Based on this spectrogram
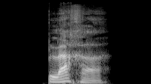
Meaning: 1. comparative degree of blach 2. inflection of blach: strong/mixed nominative masculine singular 3. inflection of blach: strong genitive/dative feminine singular
- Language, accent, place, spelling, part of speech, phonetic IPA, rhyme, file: German, Germany, Berlin, blacher, adjective, [ˈblaxɐ], -axɐ, De-blacher.ogg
